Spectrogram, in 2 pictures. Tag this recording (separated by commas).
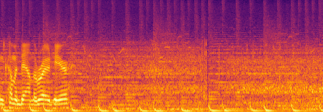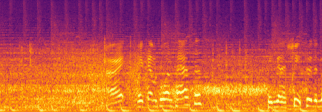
Vehicle, Motor vehicle (road), Music, Speech, Car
